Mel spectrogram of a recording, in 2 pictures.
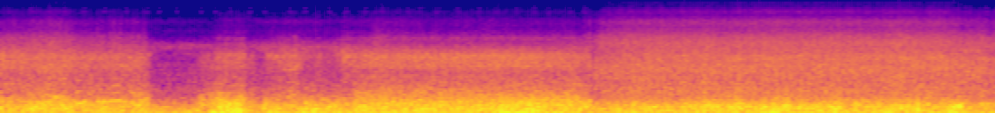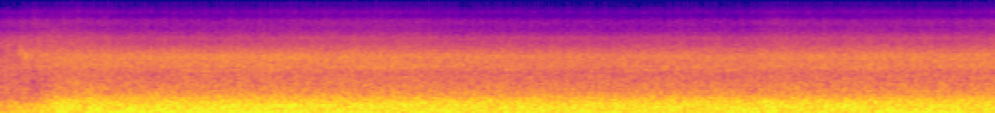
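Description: Wind rushes and buffets a microphone during a paraglider flight.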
